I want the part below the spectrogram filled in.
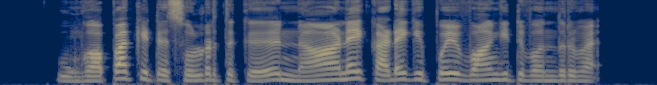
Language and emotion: Tamil, angry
